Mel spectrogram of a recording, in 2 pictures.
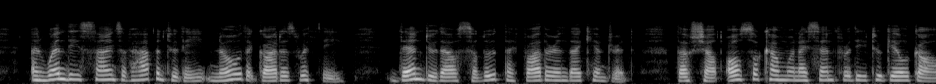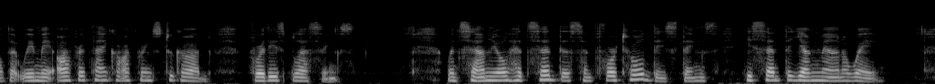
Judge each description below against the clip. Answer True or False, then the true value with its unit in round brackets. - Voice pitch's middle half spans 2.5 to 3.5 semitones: True (2.8 semitones)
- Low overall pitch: False (185 Hz)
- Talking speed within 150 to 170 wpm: False (190 wpm)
